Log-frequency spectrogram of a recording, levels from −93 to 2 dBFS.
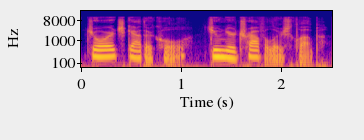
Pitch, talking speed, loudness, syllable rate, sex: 190 Hz, 120 wpm, -17 LUFS, 5.7 syllables/s, female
